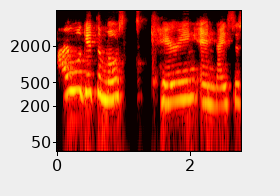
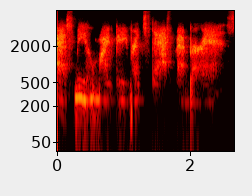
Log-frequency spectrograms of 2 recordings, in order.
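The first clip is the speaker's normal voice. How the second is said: whispered, no voice at all; 11 dB quieter than usual. Real, not acted. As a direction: breathe it out as a secret aside. Sneaky prompt to her friend.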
